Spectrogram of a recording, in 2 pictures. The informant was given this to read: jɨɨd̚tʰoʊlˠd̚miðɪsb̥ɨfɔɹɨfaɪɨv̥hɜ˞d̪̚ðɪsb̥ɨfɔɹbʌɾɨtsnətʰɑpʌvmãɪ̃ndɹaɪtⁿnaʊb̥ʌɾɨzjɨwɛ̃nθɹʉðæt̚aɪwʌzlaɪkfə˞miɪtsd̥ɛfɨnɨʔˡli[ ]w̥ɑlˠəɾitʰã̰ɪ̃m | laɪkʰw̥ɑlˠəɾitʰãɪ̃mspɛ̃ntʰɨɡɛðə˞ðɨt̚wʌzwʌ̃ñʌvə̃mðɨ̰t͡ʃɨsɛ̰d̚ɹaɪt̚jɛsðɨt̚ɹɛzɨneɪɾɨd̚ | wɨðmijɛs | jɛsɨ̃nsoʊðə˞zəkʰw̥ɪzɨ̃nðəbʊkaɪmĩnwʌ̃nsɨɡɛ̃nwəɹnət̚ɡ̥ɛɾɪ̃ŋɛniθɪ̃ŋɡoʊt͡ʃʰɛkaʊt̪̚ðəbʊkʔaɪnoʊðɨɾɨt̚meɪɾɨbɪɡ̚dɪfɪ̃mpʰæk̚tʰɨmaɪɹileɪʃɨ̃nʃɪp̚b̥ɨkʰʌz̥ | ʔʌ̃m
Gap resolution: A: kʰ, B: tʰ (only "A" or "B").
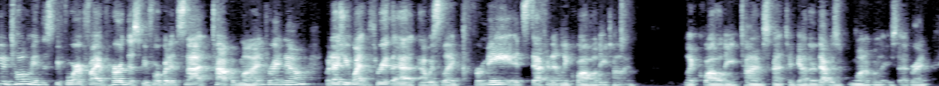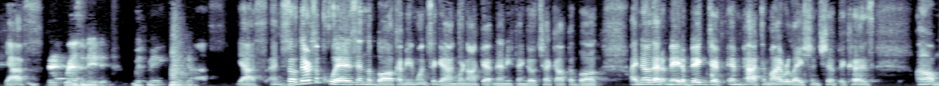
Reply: A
